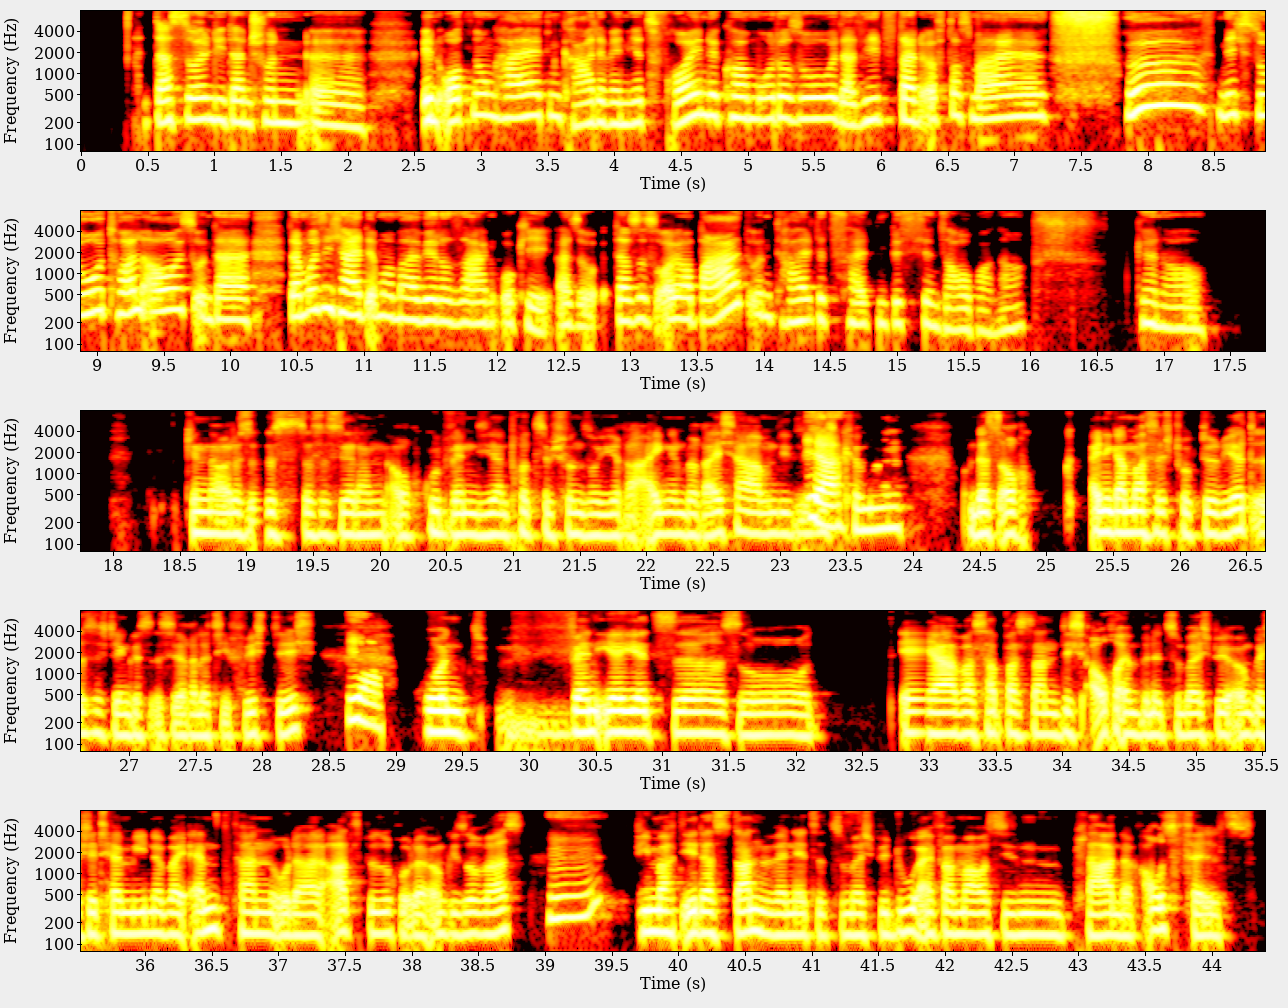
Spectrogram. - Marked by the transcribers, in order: other noise; other background noise; stressed: "dann"
- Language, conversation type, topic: German, podcast, Wie teilt ihr zu Hause die Aufgaben und Rollen auf?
